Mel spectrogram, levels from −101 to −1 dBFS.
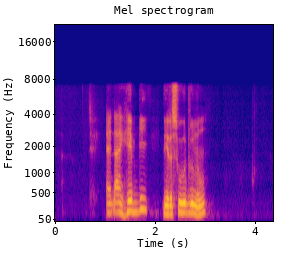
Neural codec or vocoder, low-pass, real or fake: codec, 16 kHz, 0.8 kbps, ZipCodec; 7.2 kHz; fake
